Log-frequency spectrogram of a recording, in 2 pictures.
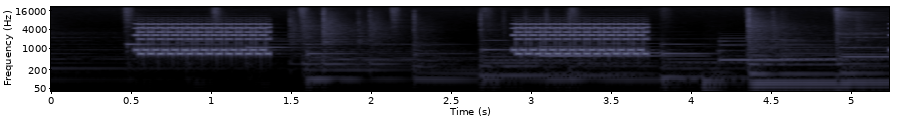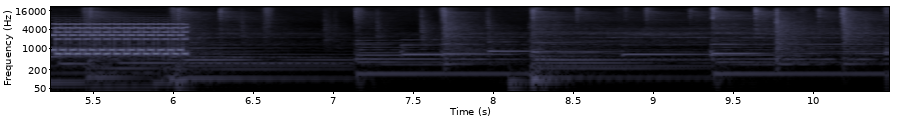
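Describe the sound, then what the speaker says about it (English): A telephone in the video game AI: The Somnium Files rings in loud electronic bursts, three repeating ring cycles, set against sustained game music. "I'm so sick of listening to a ringing phone, too."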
